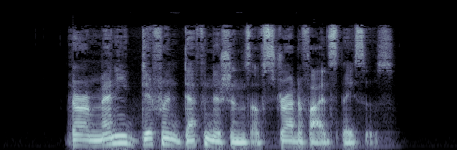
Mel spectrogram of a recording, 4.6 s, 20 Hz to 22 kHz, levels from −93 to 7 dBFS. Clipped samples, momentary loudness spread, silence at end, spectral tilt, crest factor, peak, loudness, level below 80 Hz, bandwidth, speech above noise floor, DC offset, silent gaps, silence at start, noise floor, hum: under 0.1%; 6 LU; 0.65 s; -4.5 dB/octave; 16 dB; -2 dBFS; -17 LUFS; -52 dBFS; 12.5 kHz; 70 dB; under 0.1%; none; 0.7 s; -88 dBFS; none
